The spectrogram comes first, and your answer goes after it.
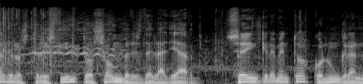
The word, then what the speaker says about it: Layard: de Arnold brackman bueno decimos layard decimos layard porque en realidad el origen de la familia era Era francés y a veces la pronunciación cambia un poco no Aunque él siempre se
